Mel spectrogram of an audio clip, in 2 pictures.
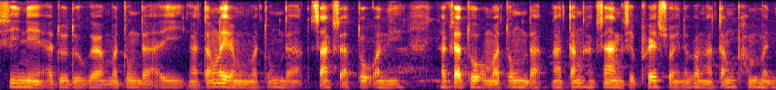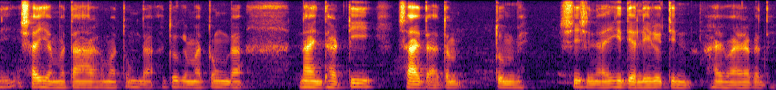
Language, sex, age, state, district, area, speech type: Manipuri, male, 30-45, Manipur, Thoubal, rural, spontaneous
